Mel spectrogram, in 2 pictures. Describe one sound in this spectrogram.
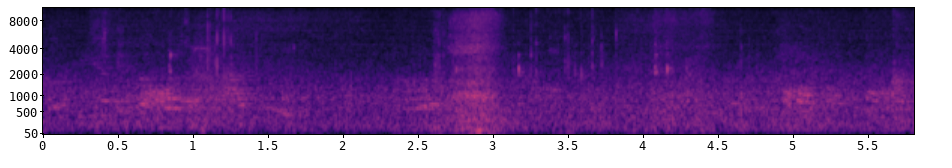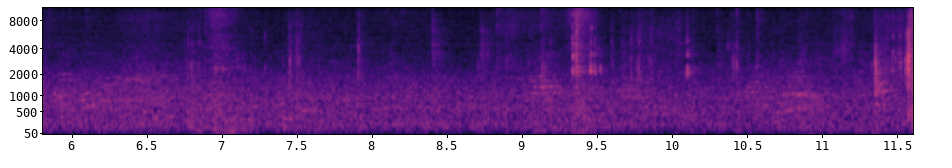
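Chalk scratches along paper in short strokes.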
